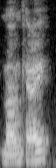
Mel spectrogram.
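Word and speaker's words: mancae: i i usually say mangkai which goes with my italianized pronunciation the the word the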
